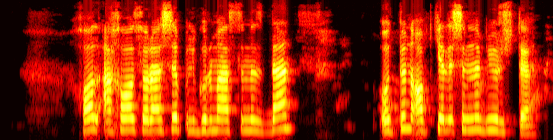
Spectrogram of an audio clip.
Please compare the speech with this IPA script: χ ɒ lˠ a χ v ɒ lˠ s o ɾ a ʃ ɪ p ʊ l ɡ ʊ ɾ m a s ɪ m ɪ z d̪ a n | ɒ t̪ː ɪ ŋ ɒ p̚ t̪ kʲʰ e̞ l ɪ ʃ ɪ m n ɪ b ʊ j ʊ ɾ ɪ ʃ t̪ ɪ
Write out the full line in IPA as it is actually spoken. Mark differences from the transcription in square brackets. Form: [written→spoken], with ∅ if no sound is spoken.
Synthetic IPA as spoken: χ ɒ lˠ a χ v ɒ lˠ s o ɾ a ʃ ɪ p ʊ l ɡ ʊ ɾ m a s ɪ m ɪ z d̪ a n | [ɒ→o] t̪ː ɪ [ŋ→n] ɒ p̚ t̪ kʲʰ e̞ l ɪ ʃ ɪ m n ɪ b ʊ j ʊ ɾ ɪ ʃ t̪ ɪ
